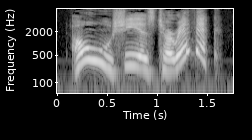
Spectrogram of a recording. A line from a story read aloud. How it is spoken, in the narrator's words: my father exclaims, shocked that I could be calling Lou's musical talent into question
